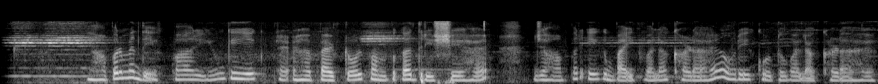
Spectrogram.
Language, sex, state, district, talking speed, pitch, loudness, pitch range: Hindi, female, Haryana, Jhajjar, 185 wpm, 220 Hz, -18 LUFS, 195-255 Hz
